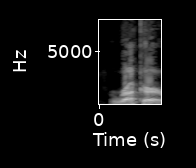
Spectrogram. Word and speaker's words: Ruecker: I got my guest, CEO Ruecker. Did I pronounce it correctly? Rucker rhymes with Tucker and Sucker and any other names you can think of.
